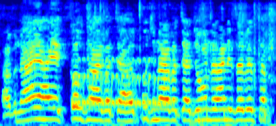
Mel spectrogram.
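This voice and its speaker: Man as a high-voiced, pleading village fellow. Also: level tone, normal speed, a crowd in the background. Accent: Awadhi. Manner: protesting, pleading. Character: pleading, cheeky village man harassed by police. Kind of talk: rural comedy sketch acting. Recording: noisy amateur recording with clicks.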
